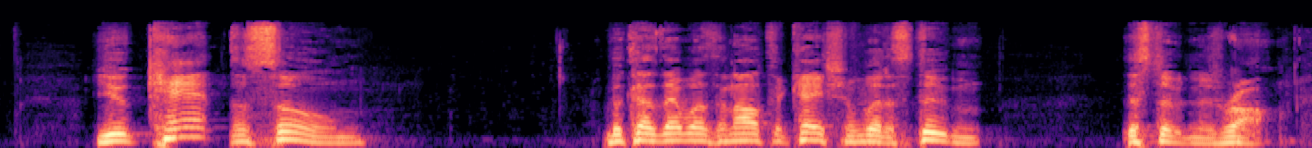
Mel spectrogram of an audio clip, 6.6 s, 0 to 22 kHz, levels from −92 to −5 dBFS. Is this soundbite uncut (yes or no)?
no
